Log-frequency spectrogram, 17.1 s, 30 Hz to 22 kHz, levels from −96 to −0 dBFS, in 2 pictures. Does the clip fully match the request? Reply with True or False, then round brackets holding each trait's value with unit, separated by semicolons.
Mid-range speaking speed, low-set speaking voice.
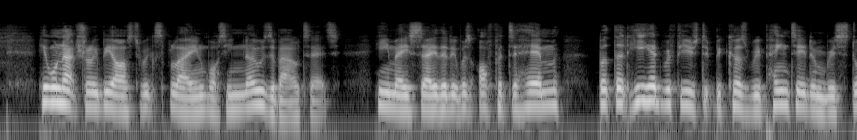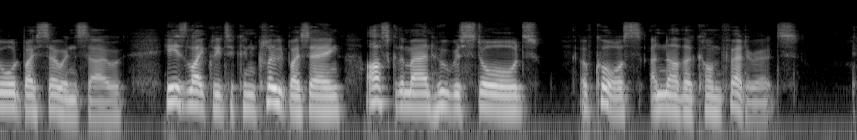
True (180 wpm; 130 Hz)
